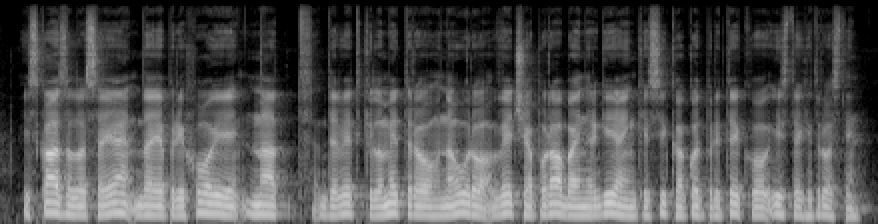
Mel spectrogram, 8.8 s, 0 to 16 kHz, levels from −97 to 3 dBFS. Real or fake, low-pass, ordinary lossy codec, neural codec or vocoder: real; 14.4 kHz; none; none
